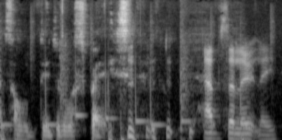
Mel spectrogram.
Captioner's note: laughing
